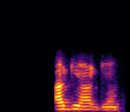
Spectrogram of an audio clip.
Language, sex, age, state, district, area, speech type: Odia, female, 30-45, Odisha, Puri, urban, conversation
